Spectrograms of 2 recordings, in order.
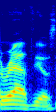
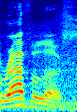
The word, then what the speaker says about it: Rathalos: No, I don't want to think of the fact that he's in the Rathios nest.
